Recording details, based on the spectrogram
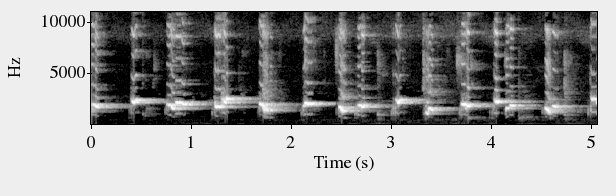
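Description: Yellow-vented bulbul chattering in a quick run of bubbly, slurred mid-pitched notes, about two phrases a second, with no other sounds.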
